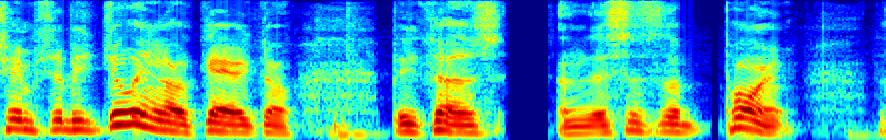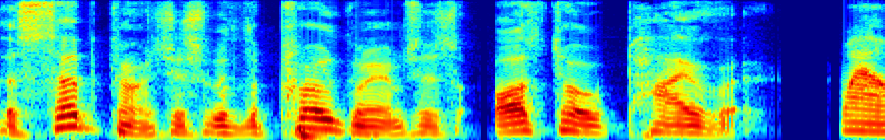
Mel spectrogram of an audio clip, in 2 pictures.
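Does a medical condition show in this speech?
Yes: tongue cancer; recovering, tongue exercises.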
